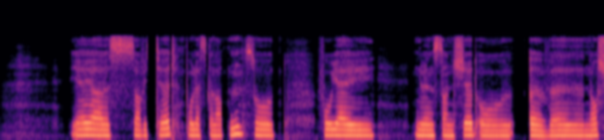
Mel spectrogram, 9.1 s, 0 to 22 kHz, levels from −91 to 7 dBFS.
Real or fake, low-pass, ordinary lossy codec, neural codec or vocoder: fake; 7.2 kHz; none; codec, 16 kHz, 8 kbps, FreqCodec, larger model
